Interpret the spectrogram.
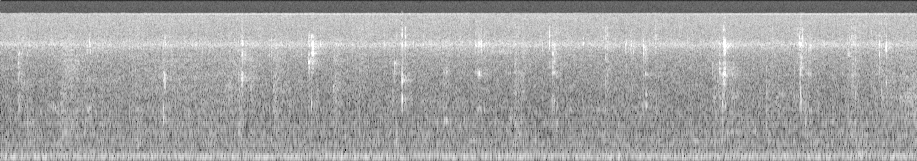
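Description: A person chewing a mouthful of sandwich, with faint soft mouth clicks and smacks scattered throughout, over a steady low hum.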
